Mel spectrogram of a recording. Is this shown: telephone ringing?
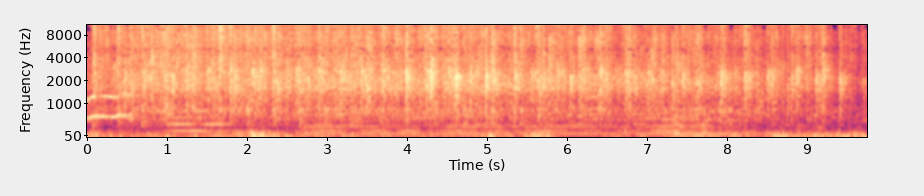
no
